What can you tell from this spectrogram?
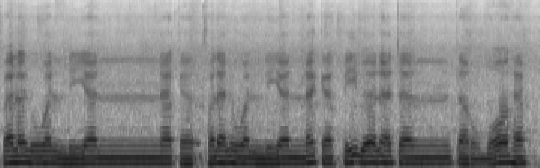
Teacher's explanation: Maka di sini tanwinnya diwarnai dengan warna hijau, yang artinya apa? Ia dibaca dengan bacaan ikhfa hakiki, yaitu dengan menyamarkan bunyi tannya kepada huruf ta.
